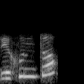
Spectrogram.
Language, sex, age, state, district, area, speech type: Bengali, female, 18-30, West Bengal, Alipurduar, rural, conversation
